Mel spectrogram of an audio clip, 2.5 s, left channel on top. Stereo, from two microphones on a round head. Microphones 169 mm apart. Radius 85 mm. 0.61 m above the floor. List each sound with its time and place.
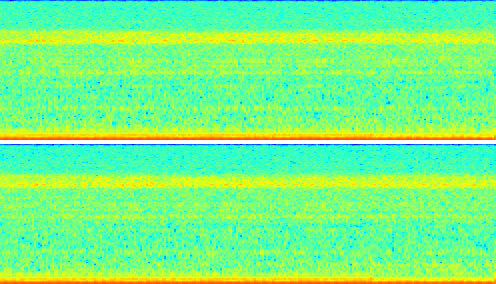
Only background noise.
